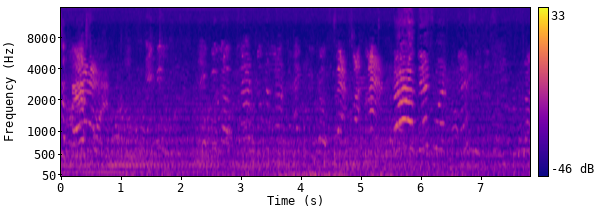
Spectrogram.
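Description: A propeller plane's engine drones overhead.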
